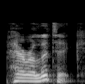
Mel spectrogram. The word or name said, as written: paralytic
